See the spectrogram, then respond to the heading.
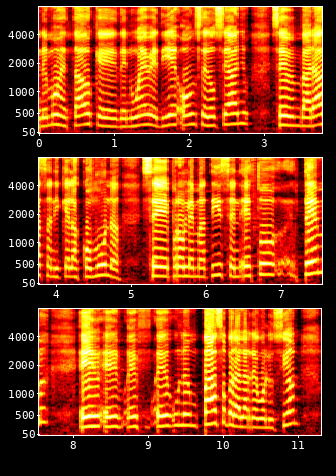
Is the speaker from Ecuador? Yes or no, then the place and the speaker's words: no; Caracas, Capital District, Venezuela; now in Barinas, Venezuela; Yo vivo en frontera, yo soy caraqueña, pero vivo en Barinas, en la ciudad que nació nuestro presidente, y vivo en una parte fronteriza de Socopó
